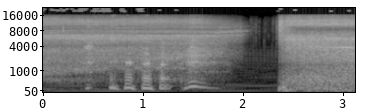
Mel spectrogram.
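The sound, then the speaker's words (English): A few short, pitched vocal grunts give way to a brief hush, then a sudden loud, steady rush of breathy blowing noise that lasts until the end, as someone who has piled on more firewood gets low to the flame and blows a massive breath onto the fire. “… is gonna pile on probably 3 or 4 more pieces of firewood, and then he's gonna get down on his, like, low to this flame, and you're gonna hear him just kind of take this massive, like, wolf blowing down a pig's house breath.”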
